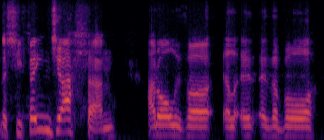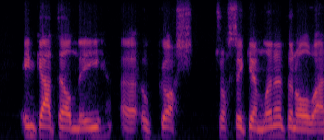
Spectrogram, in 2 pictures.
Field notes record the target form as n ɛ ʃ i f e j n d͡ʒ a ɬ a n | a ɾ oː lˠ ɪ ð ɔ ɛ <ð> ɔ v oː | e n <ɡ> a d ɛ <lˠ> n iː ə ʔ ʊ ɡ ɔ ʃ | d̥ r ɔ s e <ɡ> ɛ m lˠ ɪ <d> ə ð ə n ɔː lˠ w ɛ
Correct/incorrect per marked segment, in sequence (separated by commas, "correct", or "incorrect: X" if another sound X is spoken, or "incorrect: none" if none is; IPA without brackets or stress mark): correct, correct, correct, correct, incorrect: n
